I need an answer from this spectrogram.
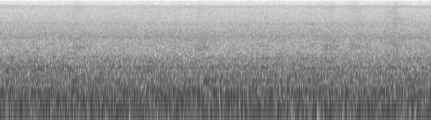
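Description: Passenger train coaches rolling past, the wheels on the rails making a steady rumble.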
